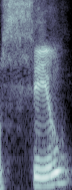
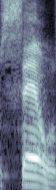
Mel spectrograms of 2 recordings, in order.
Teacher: Se eu não colocar a diferença do acento seu, o som fechado, céu, som aberto.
